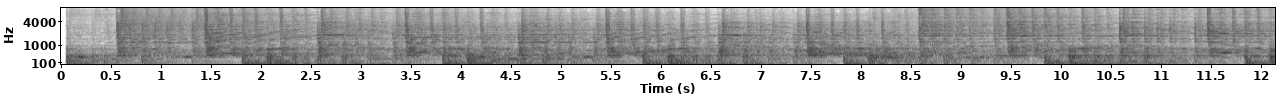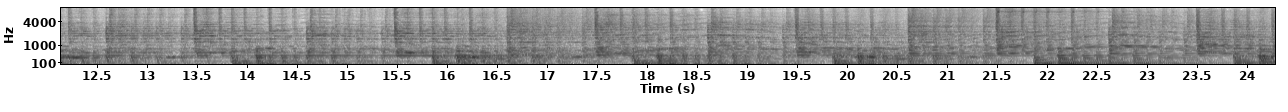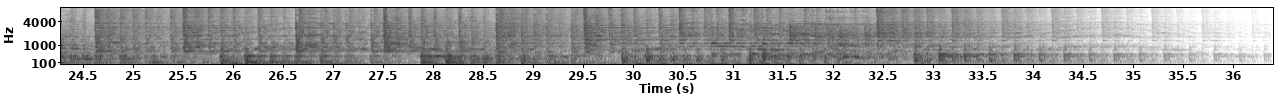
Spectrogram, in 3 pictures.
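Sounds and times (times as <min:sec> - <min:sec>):
Roland V-Synth synthesizer: 0:00.0 - 0:36.0.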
